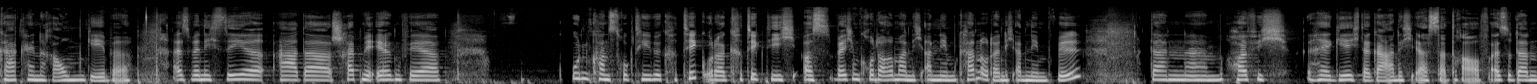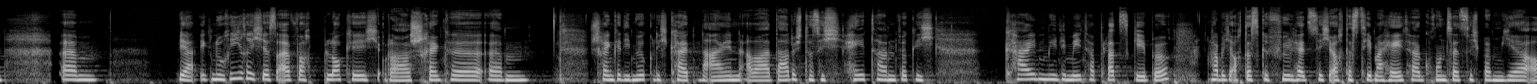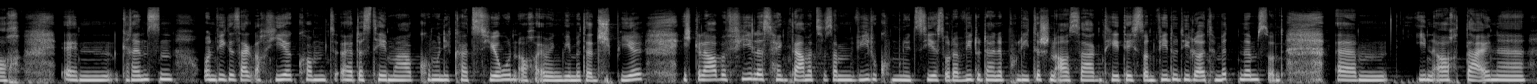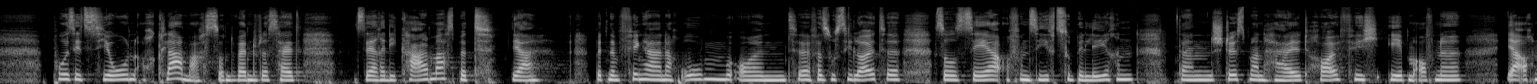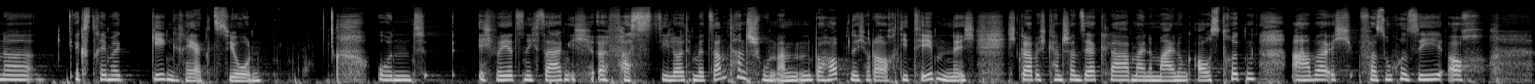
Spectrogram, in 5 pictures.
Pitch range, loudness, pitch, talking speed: 200-220 Hz, -20 LUFS, 210 Hz, 160 wpm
